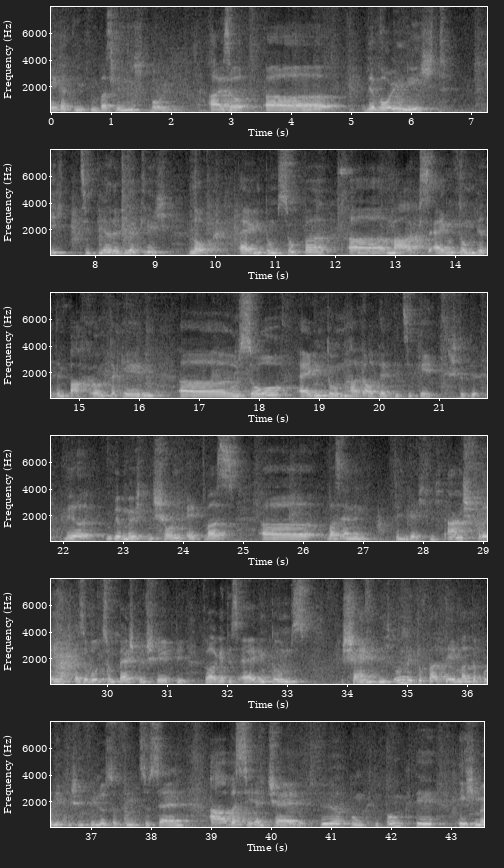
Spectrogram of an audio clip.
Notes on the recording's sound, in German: Diese Vorlesung wurde von Studierenden aufgenommen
